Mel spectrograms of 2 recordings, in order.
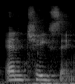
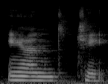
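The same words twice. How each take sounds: First: Said in the usual way. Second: And cha- broken off mid-word; tongue-tied stumble. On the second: Real, not acted. Host tripping over a word while recording her podcast, broken-off stumble. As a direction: trip over "cha-" and stop short. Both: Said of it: "See, can't speak today".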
